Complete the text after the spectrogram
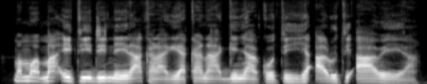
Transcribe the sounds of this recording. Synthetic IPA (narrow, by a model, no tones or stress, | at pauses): mamwɛmaʔitidineiɾakaɾaɣeakanaɡiɲakotihiaʔaɾutiʔaβeːɾa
